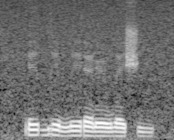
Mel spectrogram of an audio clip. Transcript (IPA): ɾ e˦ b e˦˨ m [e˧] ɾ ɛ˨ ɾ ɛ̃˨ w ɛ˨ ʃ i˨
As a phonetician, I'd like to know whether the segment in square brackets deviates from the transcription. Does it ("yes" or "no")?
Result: no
